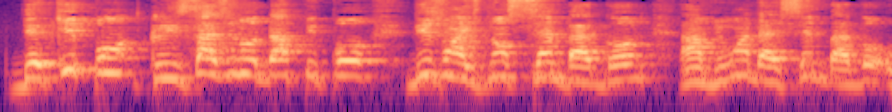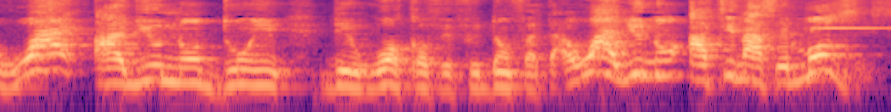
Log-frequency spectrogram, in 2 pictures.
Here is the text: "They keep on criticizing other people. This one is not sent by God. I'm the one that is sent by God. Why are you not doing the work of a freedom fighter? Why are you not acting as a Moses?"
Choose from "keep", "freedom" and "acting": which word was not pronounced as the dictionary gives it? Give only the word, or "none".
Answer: acting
